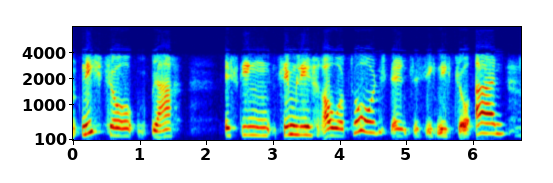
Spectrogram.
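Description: A woman's voice sits fairly high. It swings very widely in pitch. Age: 80s+. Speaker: radio caller. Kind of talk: call-in testimony.

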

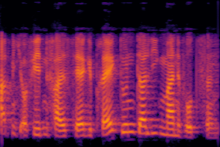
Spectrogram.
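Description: A man speaks at a moderate pace. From Swabia, southern Germany (Reutlingen). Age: 20s. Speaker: law student. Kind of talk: testimony. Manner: hesitant with many filler sounds.

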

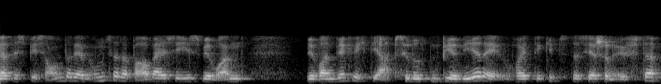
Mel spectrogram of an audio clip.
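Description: A fast-ish male speaker with big swings in loudness. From Austria, Salzburg region. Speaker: forester and timber builder. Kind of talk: radio interview. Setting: phone call.

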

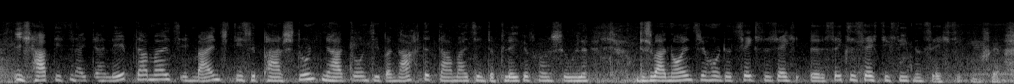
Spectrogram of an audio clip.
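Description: Noticeable background noise surrounds a woman speaking at a fairly slow pace. Her pitch is medium and her intonation fairly even. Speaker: caller. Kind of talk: phone-in call. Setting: phone call.

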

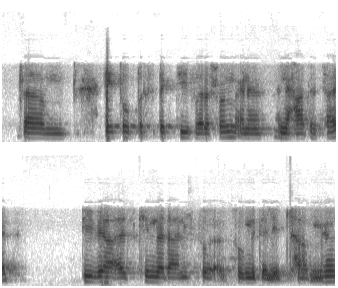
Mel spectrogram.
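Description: Long, frequent pauses break up a man's speech, which otherwise runs at a moderate pace. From Beit Jala near Bethlehem, Palestine. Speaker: musician. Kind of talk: radio interview. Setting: remote line to radio studio. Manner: hesitant, many filler sounds.

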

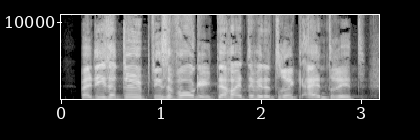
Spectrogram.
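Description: A man's raised, projected voice with a bright, sharp tone and very wide pitch swings, on a very clean recording with a silent background. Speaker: preacher. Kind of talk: sermon.

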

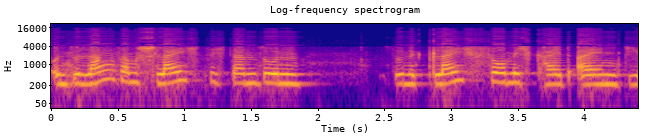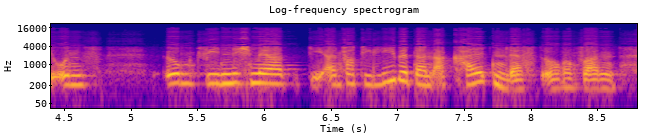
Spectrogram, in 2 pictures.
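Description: A woman talks with lively intonation in a fairly high voice at a moderate pace, noticeable background noise behind her. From East Germany. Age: 60s. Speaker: marriage counselor and coach. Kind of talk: radio interview. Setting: remote line.

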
